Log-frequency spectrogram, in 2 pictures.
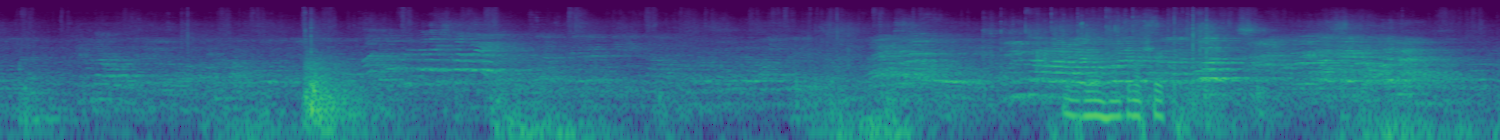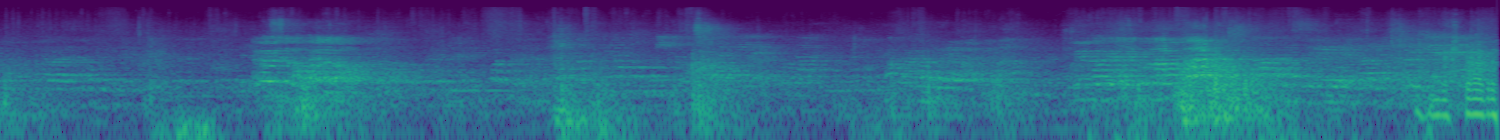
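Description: Men shouting in a large hall over a mixed martial arts bout, with a few sharp thuds from strikes and bodies hitting the mat, the loudest about three seconds in.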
